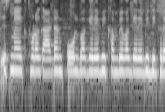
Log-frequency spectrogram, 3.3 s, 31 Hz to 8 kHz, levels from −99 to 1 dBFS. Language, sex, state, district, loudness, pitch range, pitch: Hindi, female, Jharkhand, Deoghar, -13 LUFS, 225-235 Hz, 230 Hz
